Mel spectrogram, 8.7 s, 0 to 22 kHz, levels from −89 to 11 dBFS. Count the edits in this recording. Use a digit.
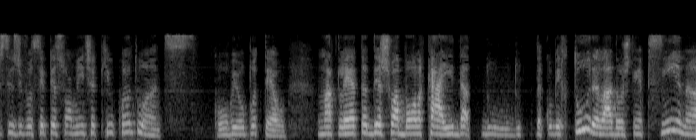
1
